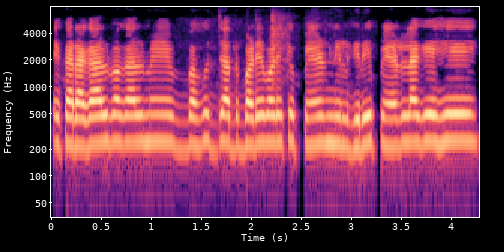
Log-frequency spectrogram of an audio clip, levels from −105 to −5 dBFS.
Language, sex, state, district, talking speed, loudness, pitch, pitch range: Chhattisgarhi, female, Chhattisgarh, Jashpur, 195 wpm, -17 LUFS, 235 Hz, 230-240 Hz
